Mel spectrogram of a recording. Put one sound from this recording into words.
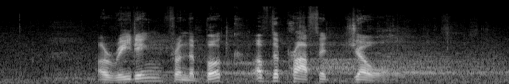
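A woman sings with vibrato in a large echoing hall.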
